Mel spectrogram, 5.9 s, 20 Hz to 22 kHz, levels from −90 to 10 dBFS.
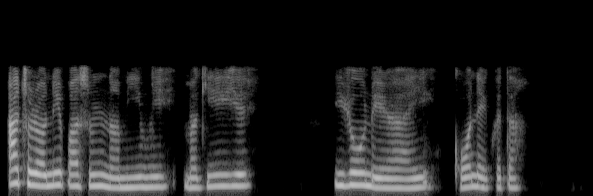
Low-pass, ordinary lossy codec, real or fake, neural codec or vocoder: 5.4 kHz; none; fake; codec, 24 kHz, 0.9 kbps, WavTokenizer, medium speech release version 1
